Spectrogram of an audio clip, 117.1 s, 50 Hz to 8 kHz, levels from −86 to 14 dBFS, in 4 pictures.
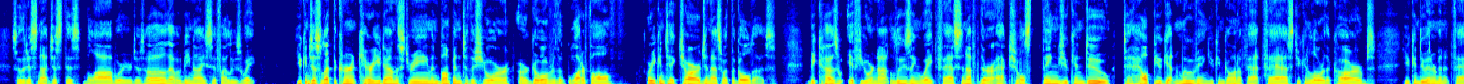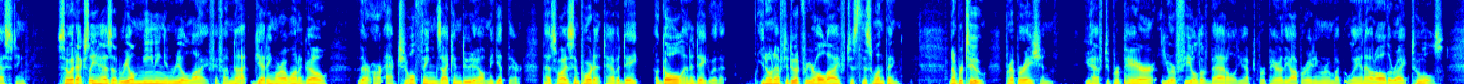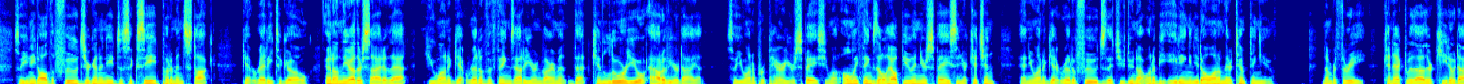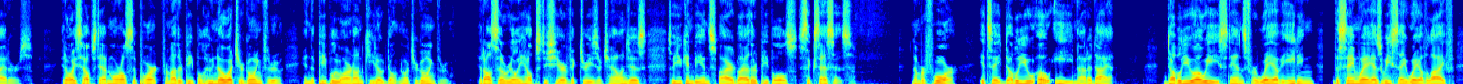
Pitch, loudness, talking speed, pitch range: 160 Hz, -19 LUFS, 180 wpm, 150-175 Hz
